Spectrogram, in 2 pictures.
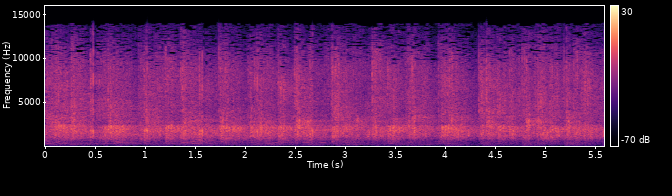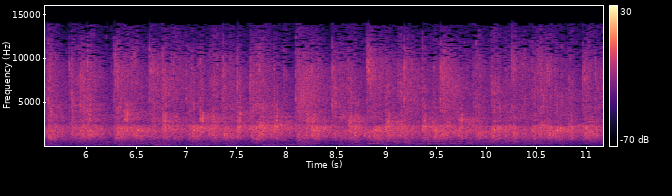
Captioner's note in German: Anhaltender Beifall SPD - Vereinzelter Beifall BÜNDNIS 90/DIE GRÜNEN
